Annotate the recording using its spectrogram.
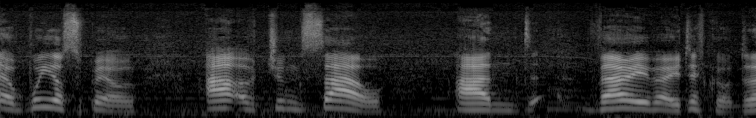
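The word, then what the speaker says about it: Junção: He just gets a bit of wheel spill out of Jung Sao, and very, very difficult.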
